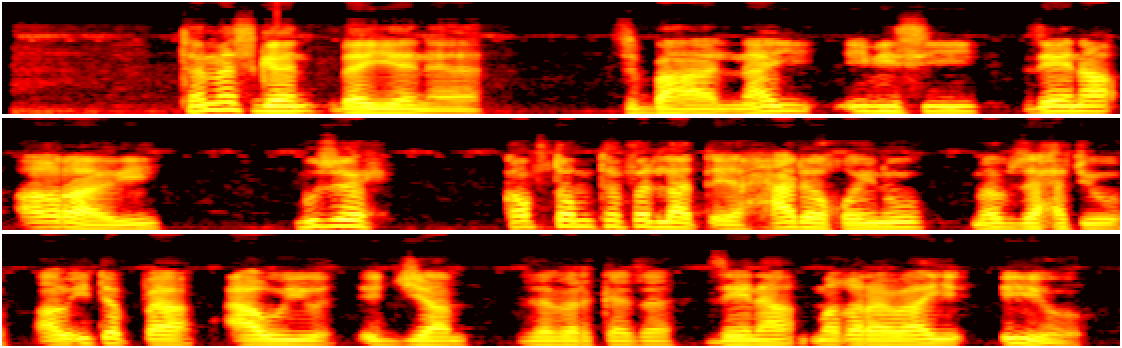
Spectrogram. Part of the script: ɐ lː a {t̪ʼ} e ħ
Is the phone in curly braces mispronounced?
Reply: no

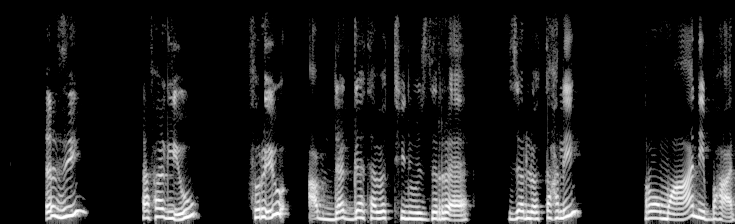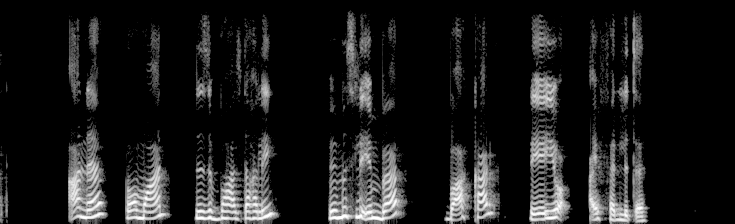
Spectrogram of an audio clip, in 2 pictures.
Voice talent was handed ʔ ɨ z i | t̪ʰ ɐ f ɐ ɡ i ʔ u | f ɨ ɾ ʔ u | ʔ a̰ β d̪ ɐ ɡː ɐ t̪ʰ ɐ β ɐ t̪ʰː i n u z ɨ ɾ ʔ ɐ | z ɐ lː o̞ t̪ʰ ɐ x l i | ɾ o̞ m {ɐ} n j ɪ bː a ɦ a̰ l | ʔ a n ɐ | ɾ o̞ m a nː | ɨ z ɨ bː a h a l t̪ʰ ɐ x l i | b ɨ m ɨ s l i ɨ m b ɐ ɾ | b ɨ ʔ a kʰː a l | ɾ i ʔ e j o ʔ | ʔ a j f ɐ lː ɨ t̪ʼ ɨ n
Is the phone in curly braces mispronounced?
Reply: yes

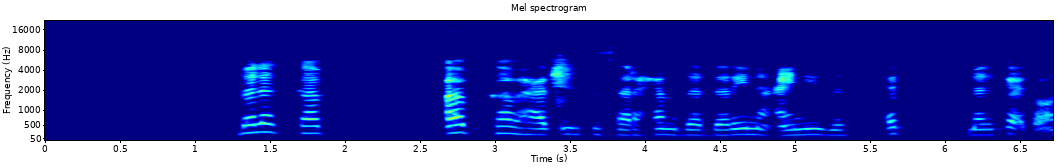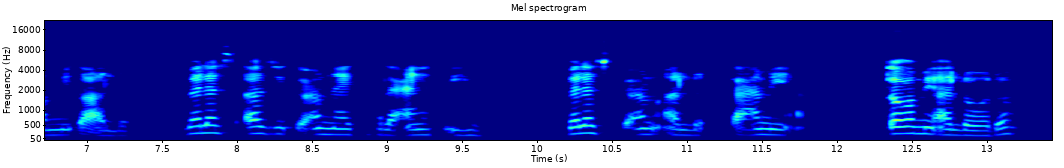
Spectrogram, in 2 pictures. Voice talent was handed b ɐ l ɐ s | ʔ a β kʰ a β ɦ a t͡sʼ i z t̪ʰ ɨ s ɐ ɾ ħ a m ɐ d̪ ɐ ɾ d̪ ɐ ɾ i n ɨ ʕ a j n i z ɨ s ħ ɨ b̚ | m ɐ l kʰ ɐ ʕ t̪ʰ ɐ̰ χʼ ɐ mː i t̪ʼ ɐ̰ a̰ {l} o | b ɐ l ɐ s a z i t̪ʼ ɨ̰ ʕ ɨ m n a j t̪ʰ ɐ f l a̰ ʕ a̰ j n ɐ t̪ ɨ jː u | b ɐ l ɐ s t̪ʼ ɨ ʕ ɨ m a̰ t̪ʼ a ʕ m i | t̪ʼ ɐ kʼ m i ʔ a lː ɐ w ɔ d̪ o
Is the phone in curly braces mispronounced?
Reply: yes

